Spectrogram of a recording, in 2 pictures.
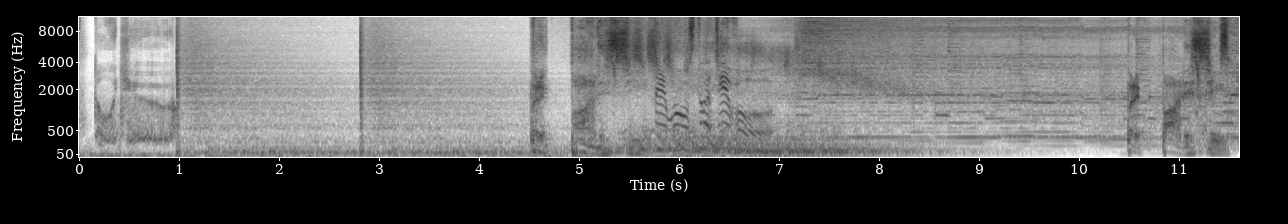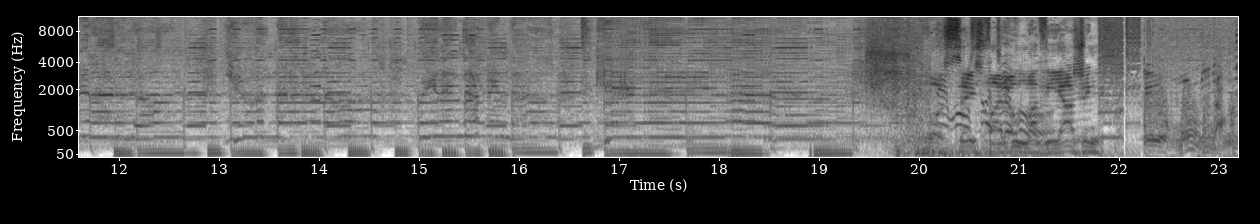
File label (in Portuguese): abertura para dj voz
